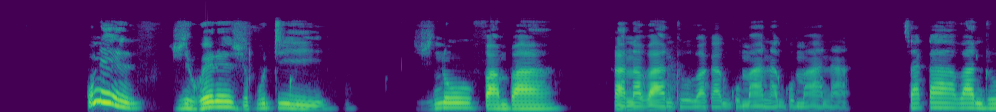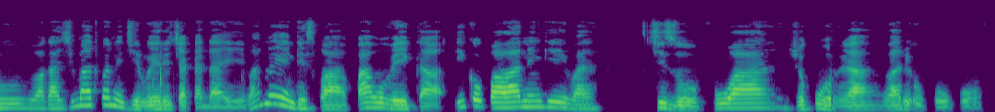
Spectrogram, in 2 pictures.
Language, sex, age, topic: Ndau, male, 18-24, health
